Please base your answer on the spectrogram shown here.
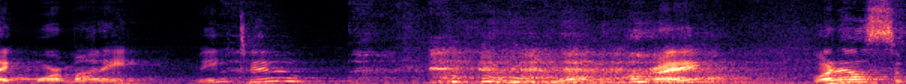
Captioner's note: audience laughing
